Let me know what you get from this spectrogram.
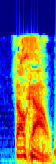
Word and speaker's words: Salchow: It's S-A-L-C-H-O-W, like sow chow. Sow cow.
